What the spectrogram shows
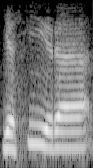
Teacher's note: ترقيق الراء إلى أن قبلها ياء ساكنة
